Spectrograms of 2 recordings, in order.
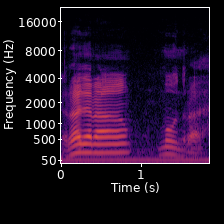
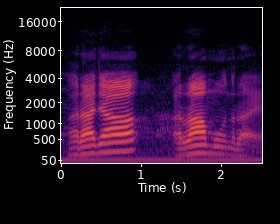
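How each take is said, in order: First: Raja Ram joined as one name, then Mohan राय trailing off softer; don't group it as Raja Ram, Mohan राय; wrong grouping. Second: Raja set apart by a pause, then Ram Mohan राय together; title Raja, pause, name Ram Mohan राय in one breath; Raja rising, short break, Ram Mohan राय falling; pause after Raja. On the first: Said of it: "नहीं कि". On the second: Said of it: "तो क्या बताओगे?". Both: Shown as a demonstration.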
